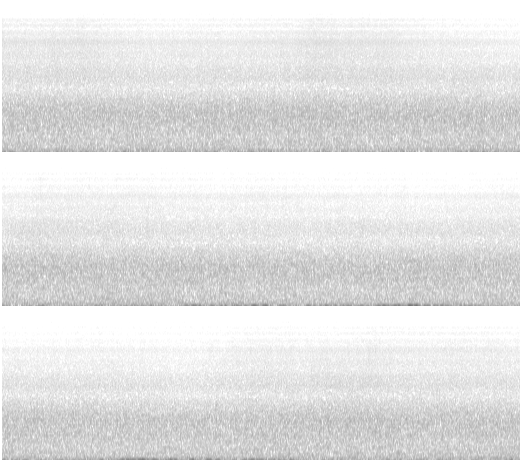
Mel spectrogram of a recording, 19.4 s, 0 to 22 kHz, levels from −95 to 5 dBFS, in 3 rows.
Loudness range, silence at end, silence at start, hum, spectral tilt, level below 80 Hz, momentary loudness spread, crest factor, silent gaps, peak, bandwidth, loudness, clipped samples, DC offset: 1 LU; 0 s; 0 s; none; -3 dB/octave; -70 dBFS; 2 LU; 18 dB; none; -42 dBFS; 16 kHz; -61 LUFS; under 0.1%; under 0.1%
